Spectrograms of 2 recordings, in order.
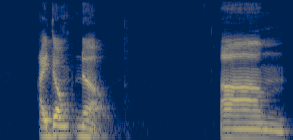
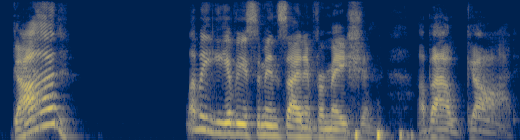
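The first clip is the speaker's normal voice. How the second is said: Al Pacino impression. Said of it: "when he goes off".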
